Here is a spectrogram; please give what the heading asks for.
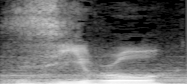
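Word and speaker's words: Xero: are made from uh this source code called zero chat right so it's spelled with x x e r o chat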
